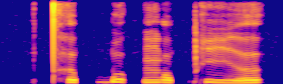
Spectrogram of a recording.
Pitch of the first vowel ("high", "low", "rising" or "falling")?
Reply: low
